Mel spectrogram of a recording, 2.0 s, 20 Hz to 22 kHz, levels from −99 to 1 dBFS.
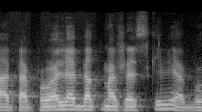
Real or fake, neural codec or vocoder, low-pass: real; none; 14.4 kHz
